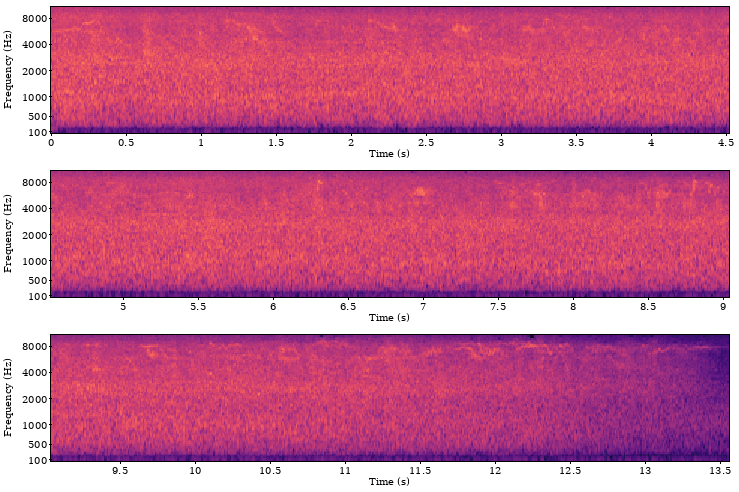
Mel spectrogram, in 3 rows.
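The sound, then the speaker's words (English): A vast flock of about 300,000 birds in coordinated flight makes a dense, continuous rushing roar, steady and loud for most of its length before fading away at the end. No one speaks. “And this is about 300,000 birds all gathered together.”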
